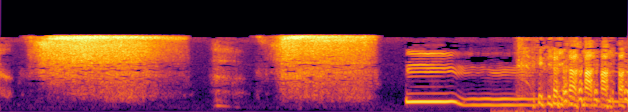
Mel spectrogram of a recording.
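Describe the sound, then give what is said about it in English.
In a scene from The Simpsons, a voice makes soothing ocean sounds to help someone sleep: two long, swelling shushing hisses like waves, then a loud, sustained tonal vocal sound that drops in pitch and turns into a wavering, warbling cry. “I'll just make some soothing ocean sounds for you.”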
